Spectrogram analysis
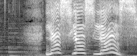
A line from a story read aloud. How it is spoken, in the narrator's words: shouted into the phone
